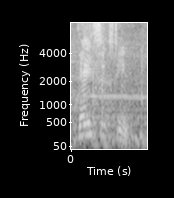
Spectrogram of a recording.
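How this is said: It is read in a put-on character voice. The speaker calls it right.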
